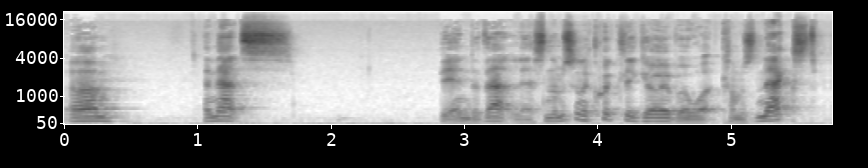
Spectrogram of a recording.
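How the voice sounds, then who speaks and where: A man's voice: medium pitch, expressive, moderate pace. A man teaching a Latin lesson, who says each Latin word, repeats it and then explains it in English. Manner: acts out little scenes in a raised voice. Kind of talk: slow spoken language lesson.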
